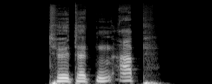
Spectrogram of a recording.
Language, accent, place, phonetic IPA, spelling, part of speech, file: German, Germany, Berlin, [ˌtøːtətn̩ ˈap], töteten ab, verb, De-töteten ab.ogg
- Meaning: inflection of abtöten: 1. first/third-person plural preterite 2. first/third-person plural subjunctive II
